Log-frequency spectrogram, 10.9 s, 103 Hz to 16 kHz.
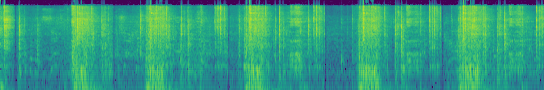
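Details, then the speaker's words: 2013 Kawasaki KX450F after rebuild, valves adjusted, fuel and electrics just hooked up: loud kick-over bursts every couple of seconds, never catches; owner wonders if the capacitor isn't giving enough juice. "it sounds like it wants to start but it's just not starting like you can hear it wanting to like to start but it's just not like I don't get it"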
